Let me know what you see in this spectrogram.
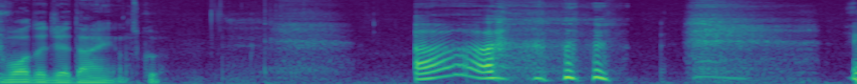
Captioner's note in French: rire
